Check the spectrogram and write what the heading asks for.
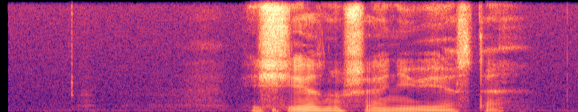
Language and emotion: Russian, sad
